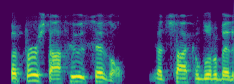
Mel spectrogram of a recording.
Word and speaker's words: Sisel: just a second but first off who is sizzle let's talk a little bit about who we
